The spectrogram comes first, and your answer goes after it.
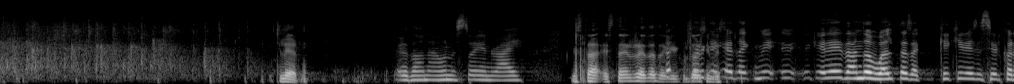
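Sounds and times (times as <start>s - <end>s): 
faint applause for a group at a meeting: 0.0s - 2.8s
speech: 2.8s - 3.2s, 4.0s - 10.1s.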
